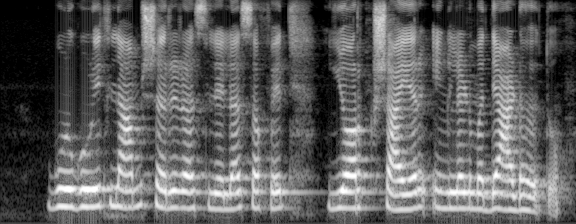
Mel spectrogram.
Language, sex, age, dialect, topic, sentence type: Marathi, female, 31-35, Standard Marathi, agriculture, statement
